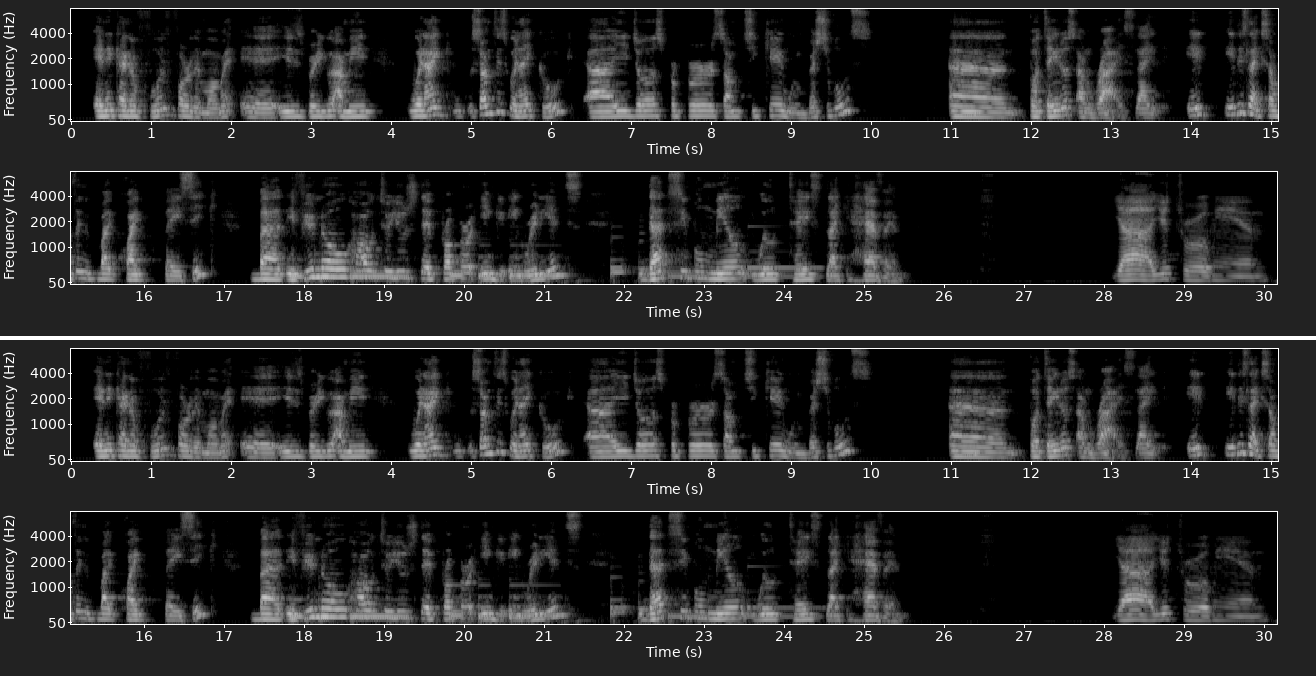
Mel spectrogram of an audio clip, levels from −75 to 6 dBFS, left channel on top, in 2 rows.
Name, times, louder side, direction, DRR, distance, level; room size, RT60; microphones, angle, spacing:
voice 1, 0.3-3.8 4.2-10.0 11.0-13.6 13.9-16.0 16.3-16.8 17.3-21.4 22.2-25.5, left 2 dB, 25° left, 0.9 m, -27 dB
voice 2, 11.0-11.4 28.1-30.0, equal, 80° left, 0.8 m, -30 dB
sound 1, 17.8-19.5 19.8-21.4 21.8-24.5, equal, 80° right, 0.7 m, -35 dB
2.5 x 2.0 x 2.5 m
head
